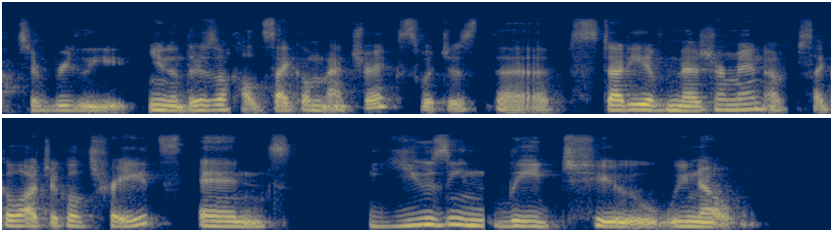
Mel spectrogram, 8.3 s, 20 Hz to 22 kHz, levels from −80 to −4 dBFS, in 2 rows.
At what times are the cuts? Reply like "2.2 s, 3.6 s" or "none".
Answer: 1.1 s, 2.4 s, 3.9 s, 6.5 s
